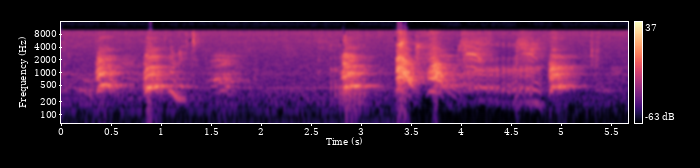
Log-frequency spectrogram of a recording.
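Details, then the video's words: Small 13-pound Shih Tzu kept as a house guard dog barking at a computer: short harmonic barks in uneven bursts, a few close pairs, with a person's voice speaking nearby. "shih tzu barking at the computer"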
